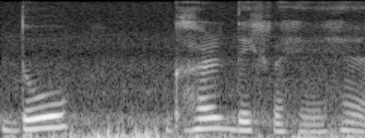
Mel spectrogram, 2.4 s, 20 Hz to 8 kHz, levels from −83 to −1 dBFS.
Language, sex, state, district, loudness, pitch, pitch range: Hindi, female, Arunachal Pradesh, Lower Dibang Valley, -15 LUFS, 195 Hz, 170-225 Hz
